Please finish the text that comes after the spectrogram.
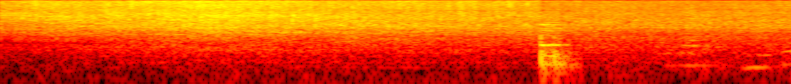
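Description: Vegetables frying in a pan on the stove give a steady loud hiss just after a little water is added, with a sharp short clatter near the end, alone without talk.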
